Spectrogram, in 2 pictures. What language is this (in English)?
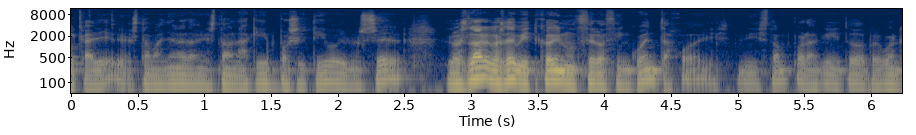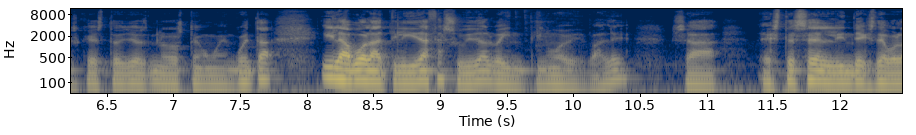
Spanish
